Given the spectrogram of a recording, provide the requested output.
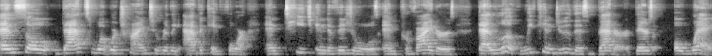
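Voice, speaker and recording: A woman speaks loudly at a moderate pace, her medium-pitched voice bright and sharp with ordinary pitch variation. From Haiti. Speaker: nurse and sickle cell patient advocate. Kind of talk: interview.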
